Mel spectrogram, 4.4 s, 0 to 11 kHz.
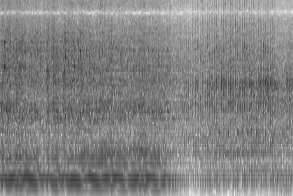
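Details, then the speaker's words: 1984 VW Rabbit Mk1 diesel, parked 26 years, revived: a few wavering blips, then a steady diesel clatter at idle with no smoke, and the battery light goes off as it starts charging. Normal running. "this thing is running awesome [Music] no smoke or anything"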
